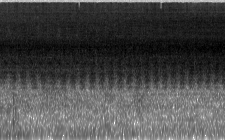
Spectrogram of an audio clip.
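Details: Cicadas drone in a steady, high, pulsing buzz on a warm summer morning in a Tennessee garden.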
